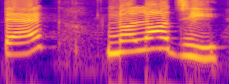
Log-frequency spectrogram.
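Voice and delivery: Technology slowly, with a break after "tek"; split-word reading. Shown as a demonstration. Teacher showing how parts join, technology slow and split. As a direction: say technology as tek, pause, nology. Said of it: "अब इसे साथ में कैसे पढ़ेंगे".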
